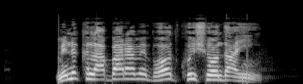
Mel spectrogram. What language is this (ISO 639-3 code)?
ggg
